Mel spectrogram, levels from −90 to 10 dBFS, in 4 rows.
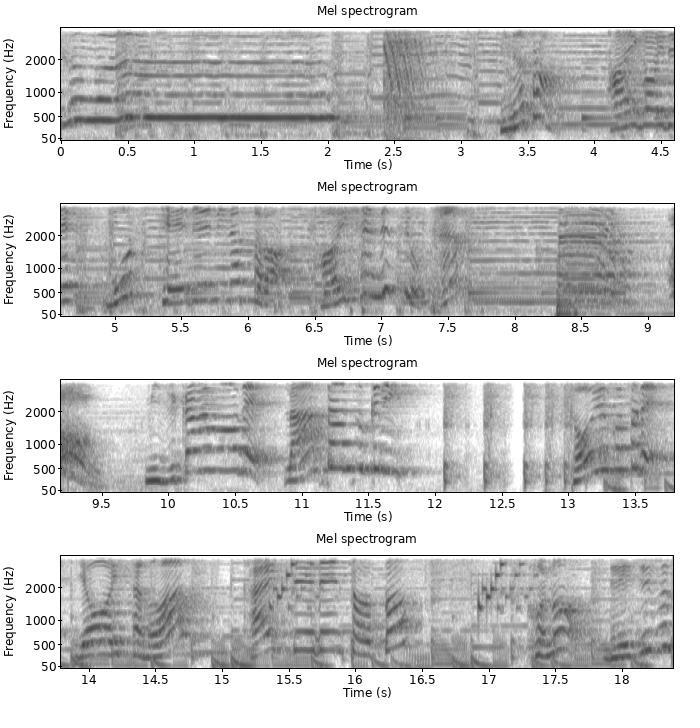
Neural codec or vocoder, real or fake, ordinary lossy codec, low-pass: none; real; none; 3.6 kHz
